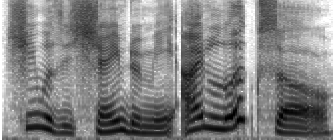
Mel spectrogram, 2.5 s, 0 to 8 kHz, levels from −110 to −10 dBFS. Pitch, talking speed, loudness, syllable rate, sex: 205 Hz, 190 wpm, -17 LUFS, 4.7 syllables/s, female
